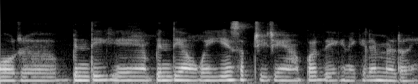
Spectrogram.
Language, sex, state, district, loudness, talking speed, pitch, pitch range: Hindi, female, Haryana, Rohtak, -15 LUFS, 215 wpm, 185 Hz, 180-190 Hz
